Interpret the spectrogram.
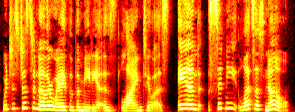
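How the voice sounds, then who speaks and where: A woman's voice: high-pitched, lively intonation, measured pace. Woman chatting casually as co-host. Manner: informal, conversational. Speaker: podcast co-host. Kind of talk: casual film discussion, recapping scenes.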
